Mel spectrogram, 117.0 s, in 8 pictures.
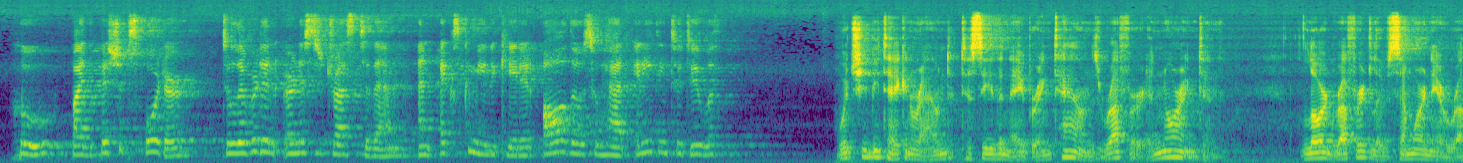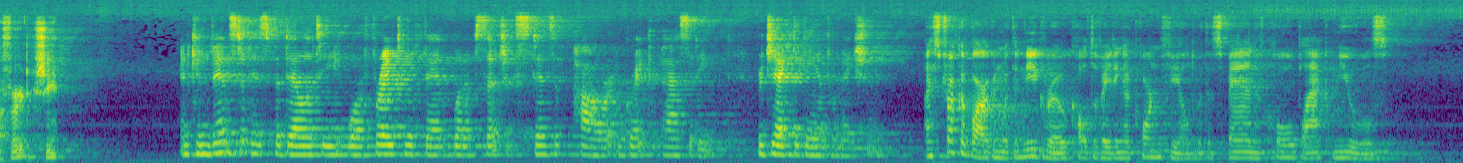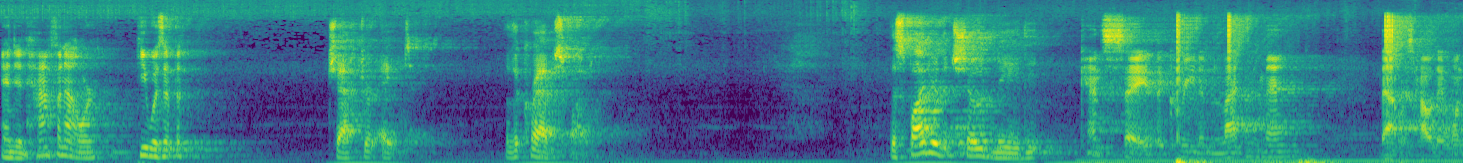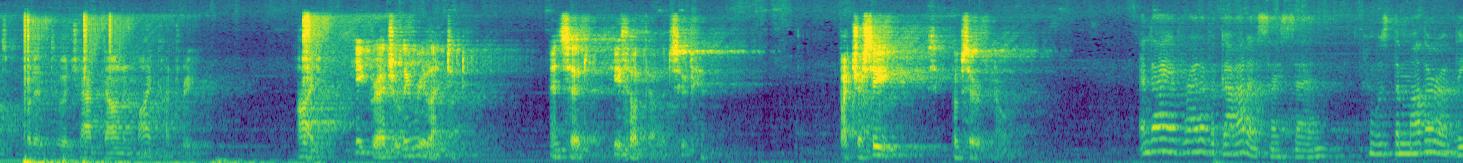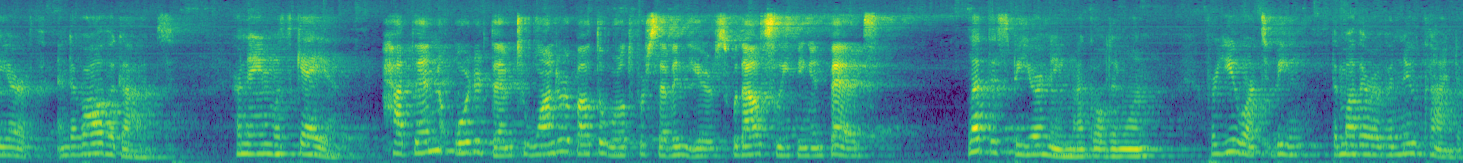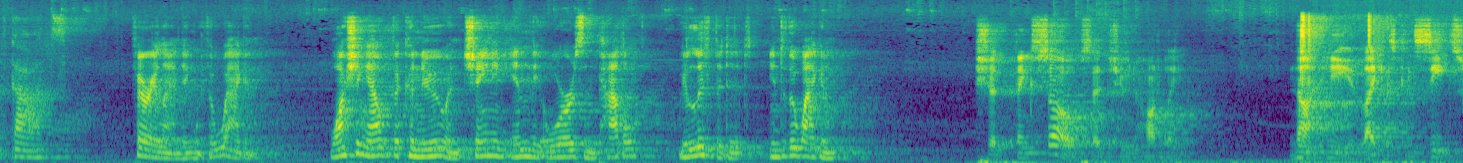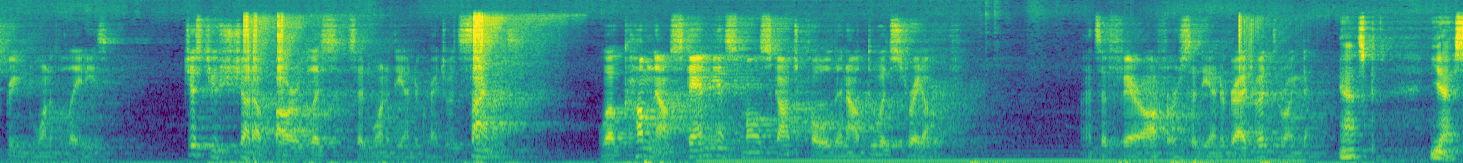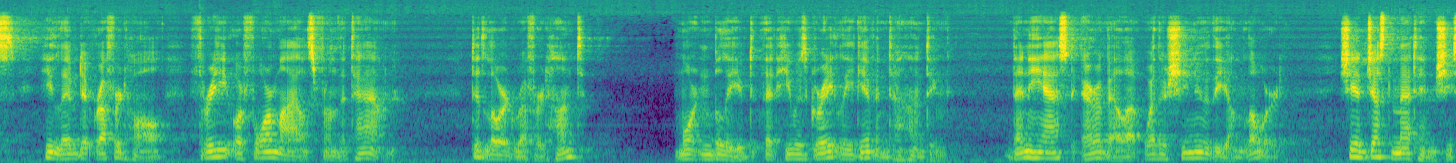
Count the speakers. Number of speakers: eight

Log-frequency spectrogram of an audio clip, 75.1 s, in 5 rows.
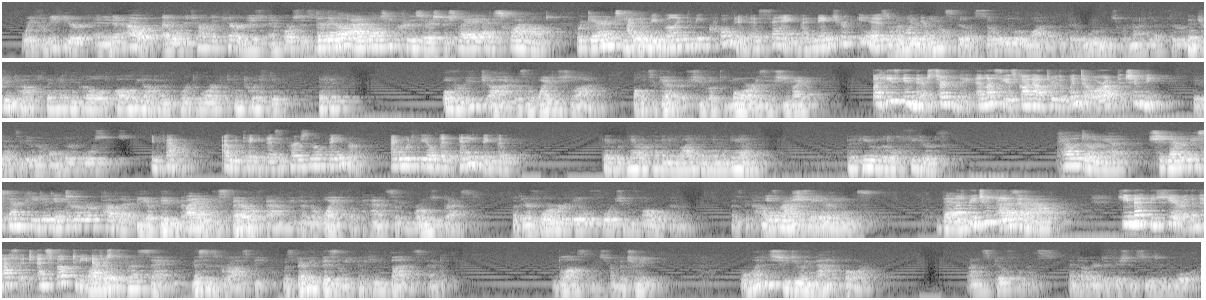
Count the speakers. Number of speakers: seven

